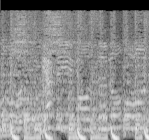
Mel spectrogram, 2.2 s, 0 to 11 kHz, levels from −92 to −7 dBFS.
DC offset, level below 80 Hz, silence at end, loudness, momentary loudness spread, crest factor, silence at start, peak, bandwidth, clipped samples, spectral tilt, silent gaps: under 0.1%; -26 dBFS; 0 s; -18 LUFS; 3 LU; 14 dB; 0 s; -4 dBFS; 8.8 kHz; under 0.1%; -3.5 dB/octave; none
